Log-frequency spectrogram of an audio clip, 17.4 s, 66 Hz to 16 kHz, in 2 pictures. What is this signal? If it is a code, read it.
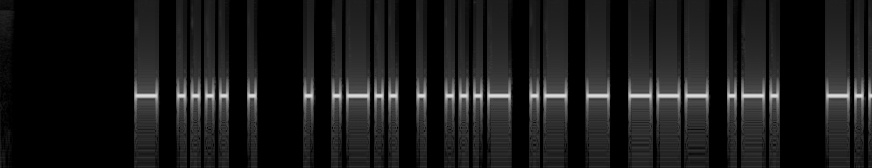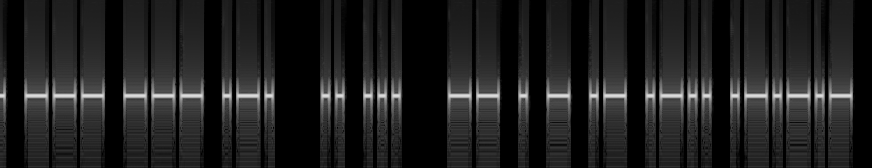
Morse code, heard as a keyed tone, about 17 wpm, 700 Hz. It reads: THE ELEVATOR DOOR IS METAL.
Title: Sentences from Top 1600 Words 17wpm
